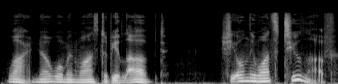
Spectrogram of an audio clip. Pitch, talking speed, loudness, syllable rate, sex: 120 Hz, 215 wpm, -16 LUFS, 5.5 syllables/s, male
